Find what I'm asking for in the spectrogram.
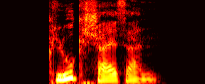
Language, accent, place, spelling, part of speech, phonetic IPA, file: German, Germany, Berlin, Klugscheißern, noun, [ˈkluːkˌʃaɪ̯sɐn], De-Klugscheißern.ogg
- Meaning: dative plural of Klugscheißer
